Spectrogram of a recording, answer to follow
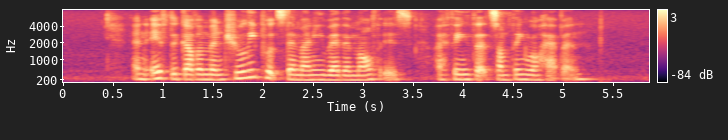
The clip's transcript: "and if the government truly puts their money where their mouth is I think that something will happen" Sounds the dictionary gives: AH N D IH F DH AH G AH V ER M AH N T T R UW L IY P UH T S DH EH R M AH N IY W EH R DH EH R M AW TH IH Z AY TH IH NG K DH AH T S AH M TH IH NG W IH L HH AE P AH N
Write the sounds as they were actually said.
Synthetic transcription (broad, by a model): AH N IH F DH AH G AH V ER M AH N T T R UW L IY P UH T S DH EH M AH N IY W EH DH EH M AW TH IH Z AY TH IH NG K DH AH T S AH M TH IH NG W IH L HH AE P AH N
